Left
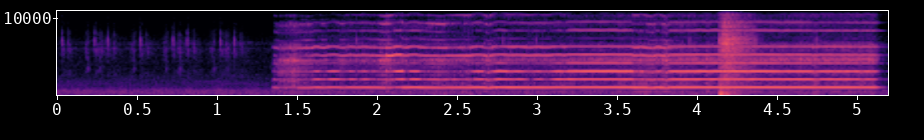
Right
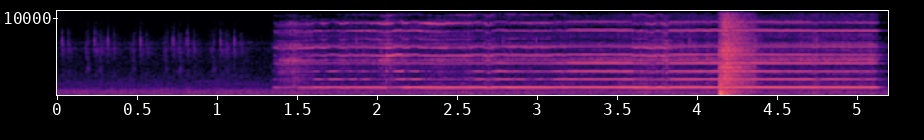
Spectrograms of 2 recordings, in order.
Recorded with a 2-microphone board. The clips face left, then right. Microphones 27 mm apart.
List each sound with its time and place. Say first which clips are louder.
1.4 s a violin: left 4 dB; 40° left (ahead or behind), 0.6 m
4.1 s a snare drum: left 1 dB; 55° right (ahead or behind), 0.9 m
